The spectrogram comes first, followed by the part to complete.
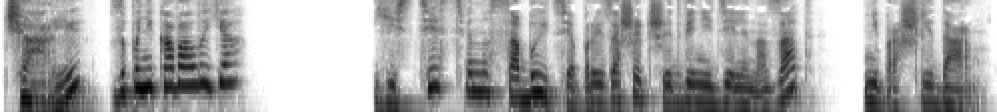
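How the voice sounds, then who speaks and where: A woman narrating a first-person audiobook in an expressive, emotional reading. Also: fairly low pitch, dry recording, studio quality.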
